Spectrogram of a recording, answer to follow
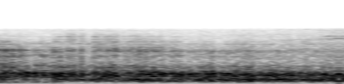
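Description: Recorded roar of an animatronic Tyrannosaurus played through the exhibit's speakers while the robot moves its head and opens its jaws: a loud, steady, low rumbling growl.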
